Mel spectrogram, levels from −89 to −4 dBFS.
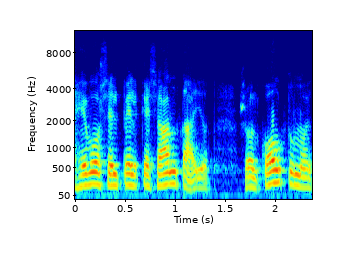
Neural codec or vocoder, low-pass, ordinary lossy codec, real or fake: none; 10.8 kHz; Opus, 32 kbps; real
